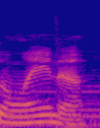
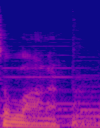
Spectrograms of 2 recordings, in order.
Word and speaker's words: Elana: Alana Elena Al y I thought it was Elena no it's Elana oh even though it's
